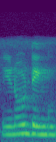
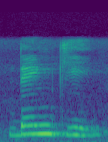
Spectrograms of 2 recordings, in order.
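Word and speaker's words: dengue: डेंगी, actually हम इसको pronunciate करते हैं डेंगू, बट मैं एक जगह देख रही थी तो वहाँ बता रहे थे कि इसका एक्चुअली जो सही प्रोनाउंसिएट है विच इज़ डेंगी।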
